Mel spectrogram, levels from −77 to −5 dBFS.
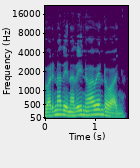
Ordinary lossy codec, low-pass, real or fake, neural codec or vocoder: none; 19.8 kHz; real; none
